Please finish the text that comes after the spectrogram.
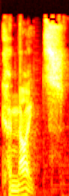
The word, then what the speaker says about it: knights: very interesting is that Knights used to have the K pronounced back then it was also spelled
